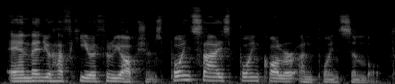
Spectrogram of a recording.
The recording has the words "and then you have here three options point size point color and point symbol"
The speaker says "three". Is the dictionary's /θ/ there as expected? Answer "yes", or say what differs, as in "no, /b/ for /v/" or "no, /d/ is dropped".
yes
